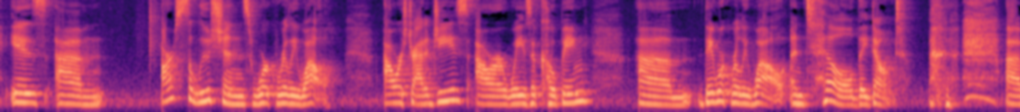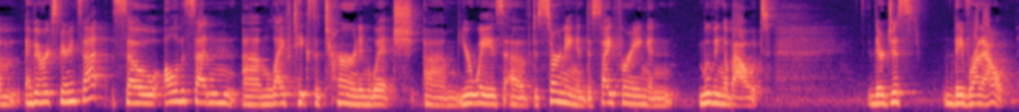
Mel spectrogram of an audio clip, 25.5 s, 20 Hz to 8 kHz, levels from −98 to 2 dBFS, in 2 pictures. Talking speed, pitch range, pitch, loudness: 125 wpm, 170-220 Hz, 190 Hz, -16 LUFS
